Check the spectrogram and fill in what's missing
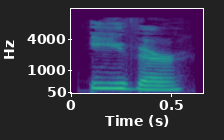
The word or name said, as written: either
